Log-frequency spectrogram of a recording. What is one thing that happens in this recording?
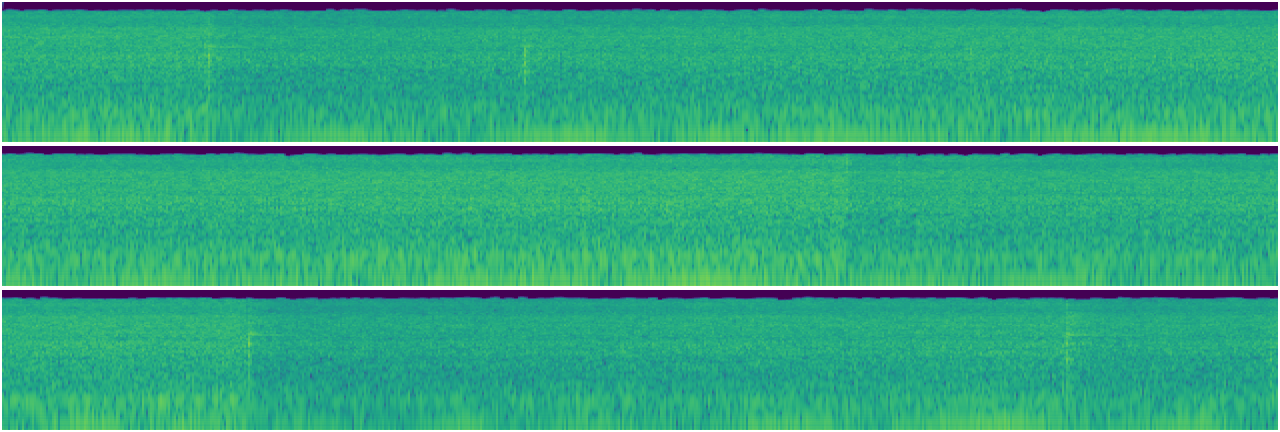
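Plastic pipes click and knock as they are fitted together.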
